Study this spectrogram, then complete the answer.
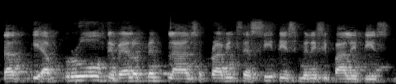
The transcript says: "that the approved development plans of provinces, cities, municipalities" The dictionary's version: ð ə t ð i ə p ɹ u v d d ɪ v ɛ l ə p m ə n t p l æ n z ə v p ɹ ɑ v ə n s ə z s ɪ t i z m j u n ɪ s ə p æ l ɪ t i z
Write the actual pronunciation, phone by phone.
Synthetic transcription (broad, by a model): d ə t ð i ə p ɹ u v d d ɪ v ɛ l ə p m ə n t p l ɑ n s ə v p ɹ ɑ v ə n s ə s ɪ t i s m j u n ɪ s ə p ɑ l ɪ t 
